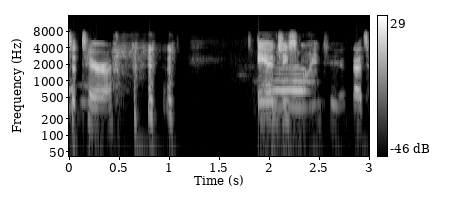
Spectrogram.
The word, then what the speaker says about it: Tara: idiots that's my fault I've been answering to Tara or Tara all my life you know either one works you know I pronounce it Tara Angie fine to that's how you want to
